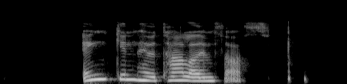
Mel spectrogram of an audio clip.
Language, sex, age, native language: Icelandic, male, 20-29, Icelandic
